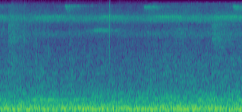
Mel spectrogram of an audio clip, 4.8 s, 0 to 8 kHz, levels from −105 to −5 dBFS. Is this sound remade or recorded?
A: recorded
